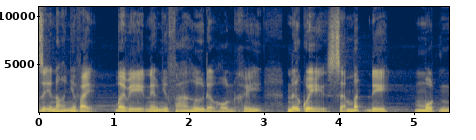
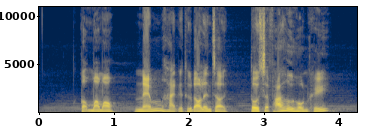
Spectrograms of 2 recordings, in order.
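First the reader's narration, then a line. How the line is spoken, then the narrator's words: Shouting. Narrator (Vietnamese): Hắn hét lên với Lý Hổ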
